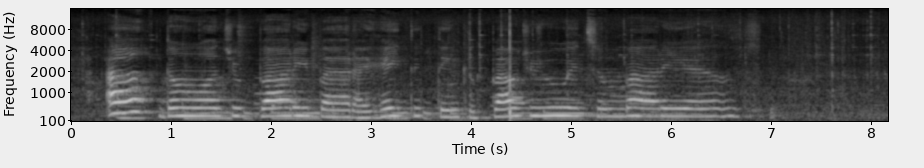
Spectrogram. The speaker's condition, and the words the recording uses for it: No condition.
